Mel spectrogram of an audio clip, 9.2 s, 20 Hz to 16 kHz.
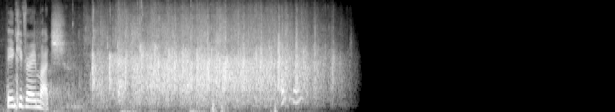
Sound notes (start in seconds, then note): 1.2 audience applauding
